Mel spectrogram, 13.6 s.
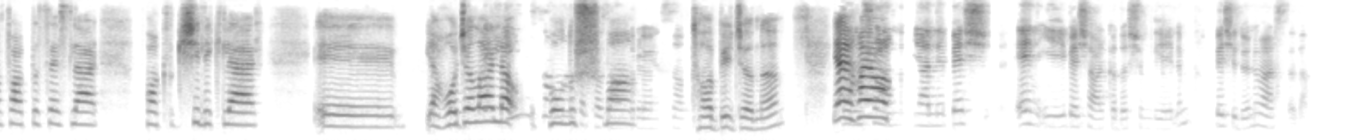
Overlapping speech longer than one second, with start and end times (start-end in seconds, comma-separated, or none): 4.8-6.4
